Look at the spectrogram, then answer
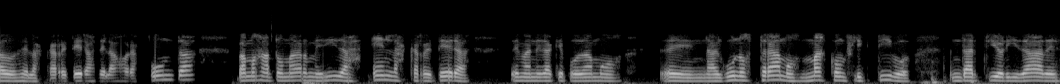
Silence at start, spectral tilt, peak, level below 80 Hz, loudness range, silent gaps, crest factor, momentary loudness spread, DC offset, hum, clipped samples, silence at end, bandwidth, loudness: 0 s; -4.5 dB/octave; -8 dBFS; -52 dBFS; 2 LU; 1.38-1.48 s; 18 dB; 9 LU; under 0.1%; none; under 0.1%; 0 s; 4.5 kHz; -26 LUFS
